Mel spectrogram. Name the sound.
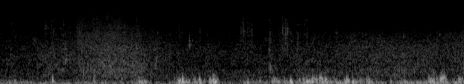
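sea waves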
